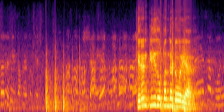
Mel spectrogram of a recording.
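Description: A man knocks on a door.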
